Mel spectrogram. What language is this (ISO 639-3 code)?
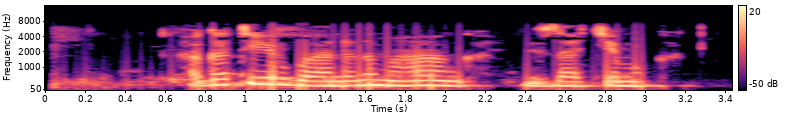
kin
